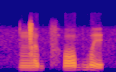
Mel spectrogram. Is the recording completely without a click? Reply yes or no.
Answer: no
